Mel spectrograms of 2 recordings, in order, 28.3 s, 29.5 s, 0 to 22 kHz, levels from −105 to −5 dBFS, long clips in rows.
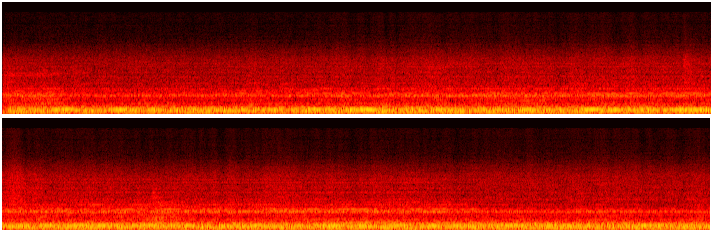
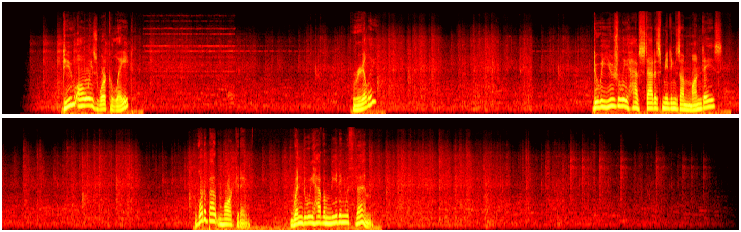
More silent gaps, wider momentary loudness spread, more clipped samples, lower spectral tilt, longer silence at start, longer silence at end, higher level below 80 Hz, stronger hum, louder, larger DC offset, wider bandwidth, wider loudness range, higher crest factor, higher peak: neither; second, 4 LU vs 27 LU; neither; about the same, -8 dB/octave vs -7.5 dB/octave; second, 0 s vs 1.1 s; second, 0 s vs 5.05 s; about the same, -52 dBFS vs -56 dBFS; neither; second, -47 LUFS vs -28 LUFS; neither; second, 10 kHz vs 13.5 kHz; second, 2 LU vs 9 LU; second, 12 dB vs 20 dB; second, -32 dBFS vs -12 dBFS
